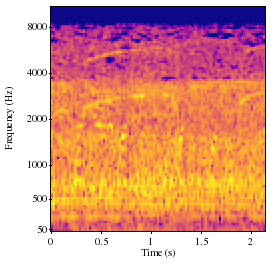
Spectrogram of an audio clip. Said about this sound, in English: They're booing him, folks. Look at him.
